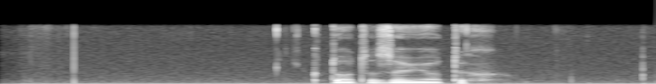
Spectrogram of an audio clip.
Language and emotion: Russian, sad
